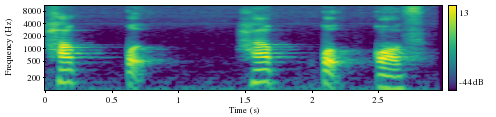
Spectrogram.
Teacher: قاف کو ایک تو موٹا پڑھا جاتا ہے اور دوسرا یہ ہے کہ اس میں صفت قلقلہ پائی جاتی ہے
